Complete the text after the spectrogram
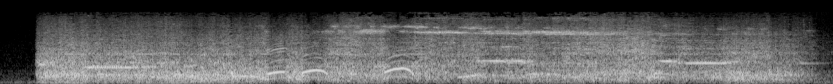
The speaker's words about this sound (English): Well, Via Rail has cancelled all passenger travel between Montreal and Toronto tonight after a freight train derailment in eastern Ontario. That crash all caught on camera.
